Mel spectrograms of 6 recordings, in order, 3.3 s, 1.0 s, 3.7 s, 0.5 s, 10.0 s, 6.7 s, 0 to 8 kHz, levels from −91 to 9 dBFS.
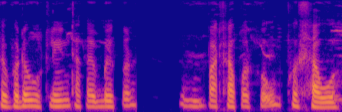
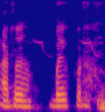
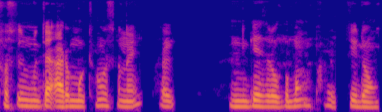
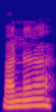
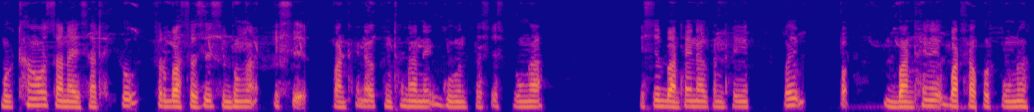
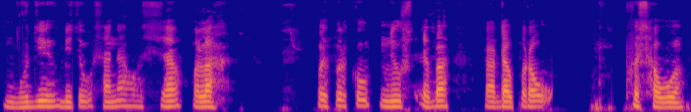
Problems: constant background noise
